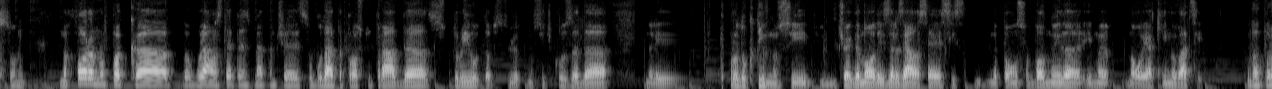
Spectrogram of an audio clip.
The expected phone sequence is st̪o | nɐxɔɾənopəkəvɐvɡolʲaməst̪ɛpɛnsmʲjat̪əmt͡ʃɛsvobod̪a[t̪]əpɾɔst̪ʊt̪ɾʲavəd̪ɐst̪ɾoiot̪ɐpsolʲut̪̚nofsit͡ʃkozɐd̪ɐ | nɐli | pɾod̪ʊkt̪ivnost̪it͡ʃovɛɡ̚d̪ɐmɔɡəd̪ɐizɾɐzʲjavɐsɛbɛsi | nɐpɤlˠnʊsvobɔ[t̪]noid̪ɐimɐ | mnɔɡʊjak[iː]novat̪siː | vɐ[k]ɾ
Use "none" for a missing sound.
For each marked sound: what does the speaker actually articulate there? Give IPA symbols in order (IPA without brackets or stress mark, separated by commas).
t̪, d̪, iː, p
